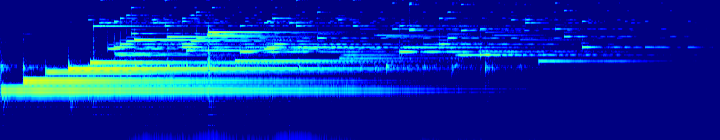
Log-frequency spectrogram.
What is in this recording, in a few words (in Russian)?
zvuki volshebnoi fei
